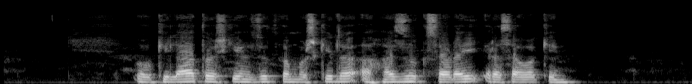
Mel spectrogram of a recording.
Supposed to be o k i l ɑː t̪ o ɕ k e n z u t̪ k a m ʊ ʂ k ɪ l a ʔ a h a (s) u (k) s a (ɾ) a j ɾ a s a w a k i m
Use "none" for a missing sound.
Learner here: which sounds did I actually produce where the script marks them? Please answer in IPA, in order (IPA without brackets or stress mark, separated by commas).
z, k, ɽ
